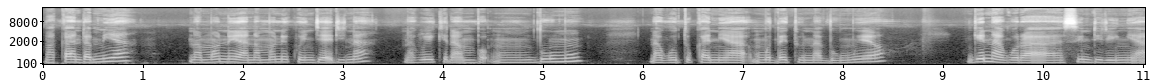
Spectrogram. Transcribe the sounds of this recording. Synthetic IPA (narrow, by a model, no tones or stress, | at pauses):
makandamia | namɔnɛjanamɔnɛkwɛɲd͡ʒaɾina | naɣwekeɾa | ðumu | naɣotukaniamoðɛtunaðumwɛɔ | ŋɡenaɣoɾasindiɾeŋia̰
